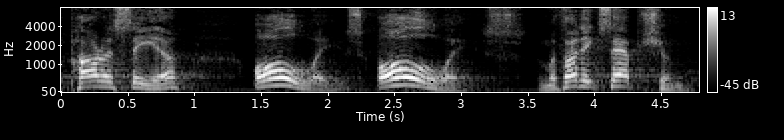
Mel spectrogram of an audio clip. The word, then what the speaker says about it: parousia: It is the word parousia.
